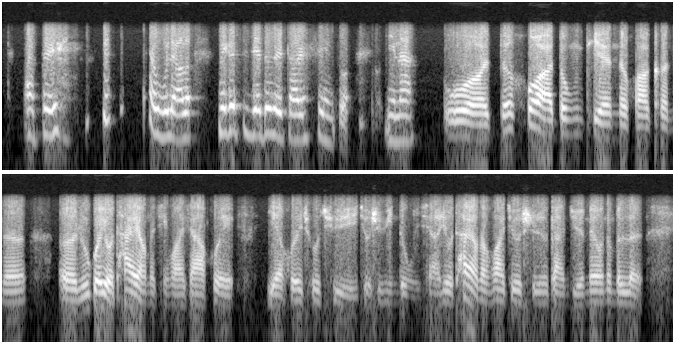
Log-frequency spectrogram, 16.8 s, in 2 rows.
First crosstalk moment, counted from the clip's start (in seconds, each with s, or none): none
